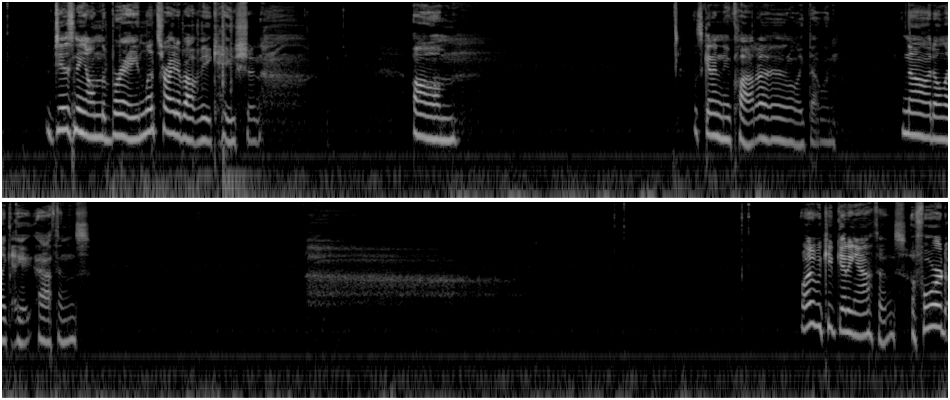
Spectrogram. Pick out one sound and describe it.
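A woman talks with animation into a close microphone, in short bursts with pauses.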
